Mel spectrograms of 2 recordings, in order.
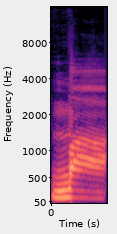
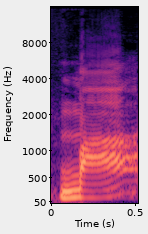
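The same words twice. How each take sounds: First: The pitch dips down, then rises. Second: The pitch rises upward. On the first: "तीसरी टोन है जो कि पहले नीचे की तरफ आएगी फिर ऊपर की तरफ जाएगी" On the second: "दूसरी टोन ऊपर की तरफ जाते हुए"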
